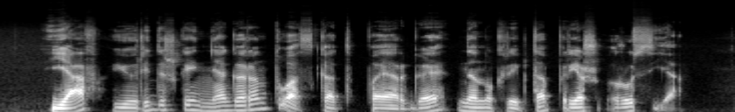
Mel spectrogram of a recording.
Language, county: Lithuanian, Kaunas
